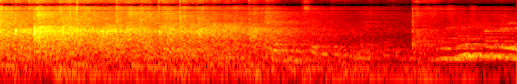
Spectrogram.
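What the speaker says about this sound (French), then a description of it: "on l'applaudit bien fort" A church congregation claps for a young catechism student, a loud burst of applause that slowly fades out, followed by a voice speaking.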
